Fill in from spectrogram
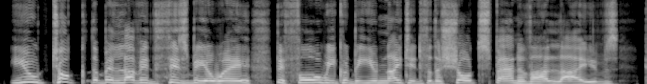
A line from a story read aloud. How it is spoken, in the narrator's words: Pyramus cries to the heavens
